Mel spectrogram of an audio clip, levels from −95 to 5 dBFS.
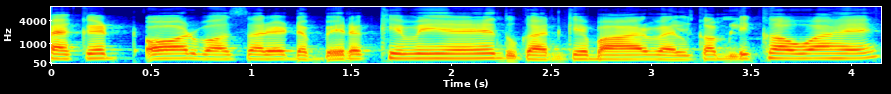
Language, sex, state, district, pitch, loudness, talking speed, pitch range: Hindi, female, Uttarakhand, Tehri Garhwal, 190 Hz, -17 LUFS, 215 wpm, 175-205 Hz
